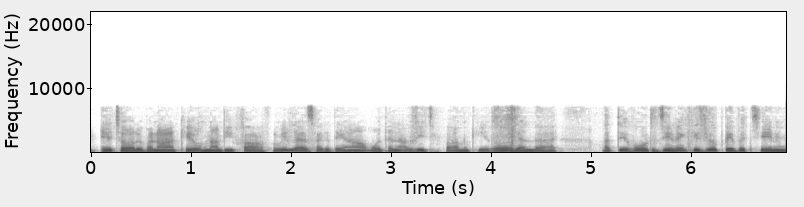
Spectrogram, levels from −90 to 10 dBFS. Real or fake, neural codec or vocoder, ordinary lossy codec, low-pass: fake; codec, 16 kHz, 1.1 kbps, Voila-Tokenizer; none; 7.2 kHz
